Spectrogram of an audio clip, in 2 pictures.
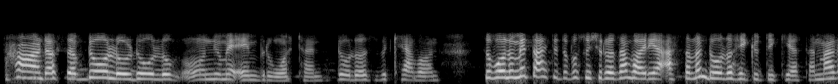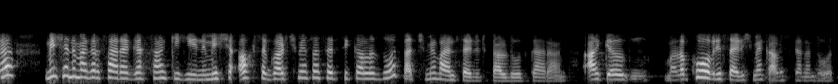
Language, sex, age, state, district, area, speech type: Kashmiri, female, 45-60, Jammu and Kashmir, Srinagar, urban, conversation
